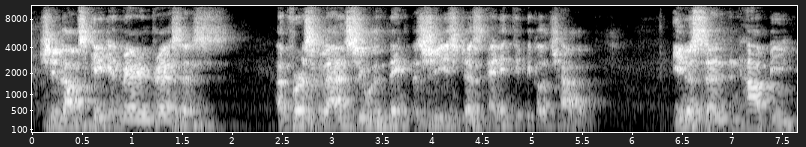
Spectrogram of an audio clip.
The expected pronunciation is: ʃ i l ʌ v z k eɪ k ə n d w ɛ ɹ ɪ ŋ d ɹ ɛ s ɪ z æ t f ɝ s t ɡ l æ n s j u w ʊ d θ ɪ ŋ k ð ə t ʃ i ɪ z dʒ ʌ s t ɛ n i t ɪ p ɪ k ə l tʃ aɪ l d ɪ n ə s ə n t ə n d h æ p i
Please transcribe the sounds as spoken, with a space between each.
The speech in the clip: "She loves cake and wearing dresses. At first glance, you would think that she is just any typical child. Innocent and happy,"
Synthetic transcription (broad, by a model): ʃ i l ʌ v s k eɪ k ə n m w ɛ ɹ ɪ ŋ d ɹ ɛ s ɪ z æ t f ɝ s t ɡ l æ n s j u w ʊ d θ ɪ ŋ k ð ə t ʃ i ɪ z dʒ ʌ s t ɛ n i t ɪ p ɪ k ə l tʃ aɪ l d ɪ n ə s ə n t ə n d h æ p i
